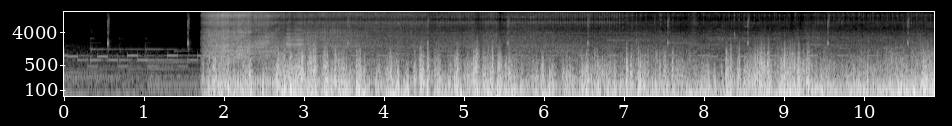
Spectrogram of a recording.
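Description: Soft background music, then an abrupt cut about two seconds in to loud wind buffeting a moving camera's microphone while riding alongside cyclists on the road.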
